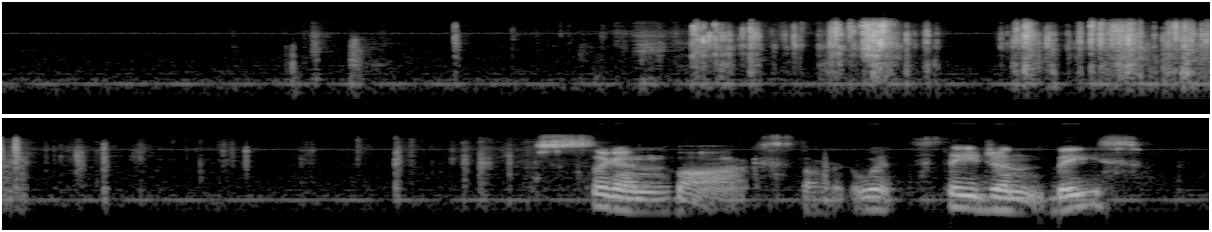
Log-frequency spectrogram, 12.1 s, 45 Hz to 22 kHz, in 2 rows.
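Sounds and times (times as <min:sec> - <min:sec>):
plastic wrapper crinkling and tearing: 0:03.2 - 0:07.2.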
